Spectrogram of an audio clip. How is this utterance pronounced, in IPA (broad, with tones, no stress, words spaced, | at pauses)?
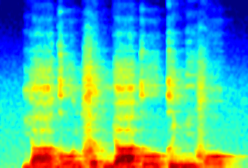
jaː˨ɡoː˧nfɛ˧t ɲaː˦koː˦kə˦ ɲĩ˨fɔ˧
